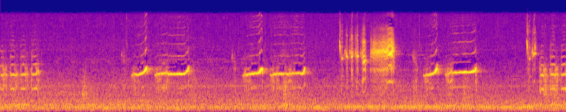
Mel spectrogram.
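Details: A talking bird gives short whistled phrases with sharp upward flicks, interspersed with brief raspy voice-like syllables and a noisy burst in the middle, all separated by short pauses.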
